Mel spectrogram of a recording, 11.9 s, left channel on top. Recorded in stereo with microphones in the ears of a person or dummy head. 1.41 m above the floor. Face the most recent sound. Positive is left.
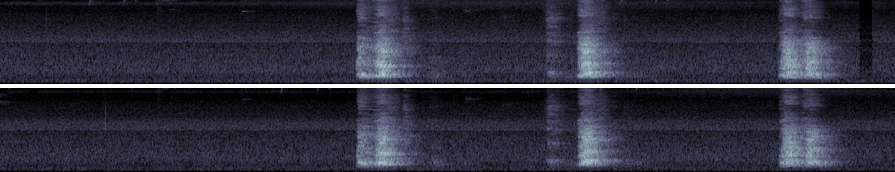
turn(degrees=60)  # may be behind; listen again after turning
